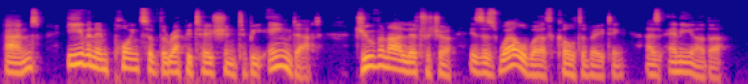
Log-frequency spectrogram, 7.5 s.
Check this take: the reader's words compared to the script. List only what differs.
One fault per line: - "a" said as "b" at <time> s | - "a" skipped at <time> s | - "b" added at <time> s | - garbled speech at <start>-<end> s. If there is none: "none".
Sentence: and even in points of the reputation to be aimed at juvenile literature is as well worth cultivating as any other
none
